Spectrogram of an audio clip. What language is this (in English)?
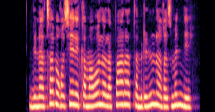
Pashto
